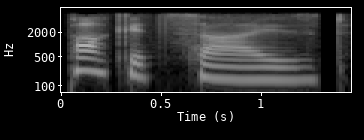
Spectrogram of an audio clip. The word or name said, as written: pocket-sized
